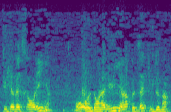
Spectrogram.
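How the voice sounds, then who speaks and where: Man, CB radio operator, slightly high voice, repetitive hesitant chat, faint noise. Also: a little fast, darkish tone. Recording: dull, slightly noisy CB radio recording.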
